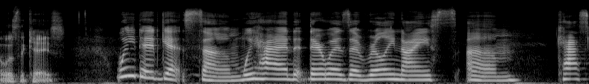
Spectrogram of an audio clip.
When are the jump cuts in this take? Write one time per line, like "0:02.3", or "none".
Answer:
none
